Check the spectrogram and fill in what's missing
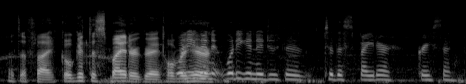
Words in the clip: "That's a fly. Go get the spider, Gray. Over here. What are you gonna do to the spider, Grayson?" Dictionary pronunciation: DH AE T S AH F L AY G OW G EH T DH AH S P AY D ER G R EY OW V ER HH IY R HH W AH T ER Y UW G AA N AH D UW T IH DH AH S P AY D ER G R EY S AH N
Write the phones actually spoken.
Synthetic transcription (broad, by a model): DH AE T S AH F L AY G OW G EH T DH AH S P AY D ER G R EY OW W ER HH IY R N W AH T ER Y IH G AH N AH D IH T IH DH AH S P AY D ER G R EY S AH N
